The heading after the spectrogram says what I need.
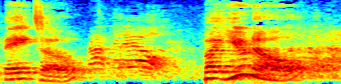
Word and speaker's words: Beto: we have to do it in a way that corrects all those mispronunciations of Beto's name, right? And so you've heard people say Beto, and remember Ted Cruz used to deliberately mess it up. He'd say Beto, but you know how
